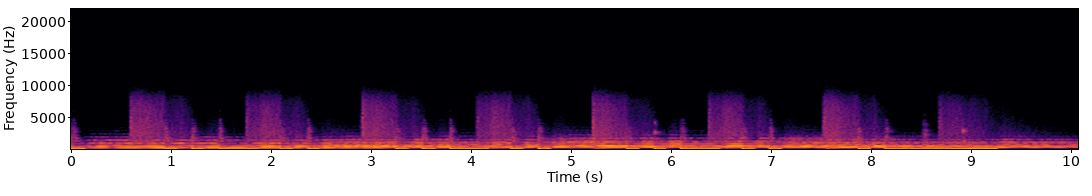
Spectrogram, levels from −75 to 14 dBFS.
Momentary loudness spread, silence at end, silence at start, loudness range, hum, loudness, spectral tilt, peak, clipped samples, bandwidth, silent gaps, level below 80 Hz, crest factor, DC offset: 3 LU; 0 s; 0 s; 1 LU; none; -12 LUFS; -8.5 dB/octave; 0 dBFS; under 0.1%; 8 kHz; none; -14 dBFS; 10 dB; under 0.1%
